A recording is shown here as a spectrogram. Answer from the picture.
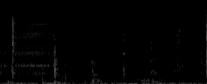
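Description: Yellow utility knife slicing the seal on a cardboard card box: a brief scraping rasp just after the start, then several light clicks and taps as the blade and box are handled.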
